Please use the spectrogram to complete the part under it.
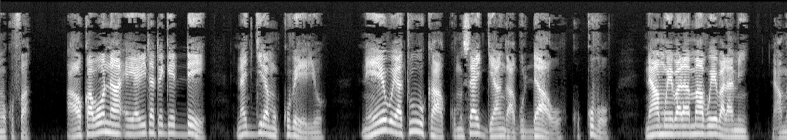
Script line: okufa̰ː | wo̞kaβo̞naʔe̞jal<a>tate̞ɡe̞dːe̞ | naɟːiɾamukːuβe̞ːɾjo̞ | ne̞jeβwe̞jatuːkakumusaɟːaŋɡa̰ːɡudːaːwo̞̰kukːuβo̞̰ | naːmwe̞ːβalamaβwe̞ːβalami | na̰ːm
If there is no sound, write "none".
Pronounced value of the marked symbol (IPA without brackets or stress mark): i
